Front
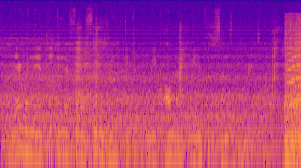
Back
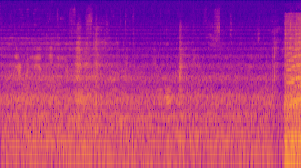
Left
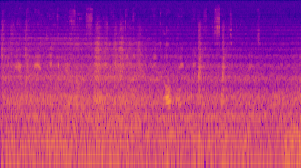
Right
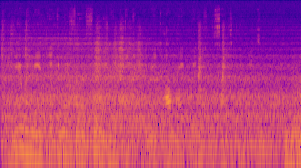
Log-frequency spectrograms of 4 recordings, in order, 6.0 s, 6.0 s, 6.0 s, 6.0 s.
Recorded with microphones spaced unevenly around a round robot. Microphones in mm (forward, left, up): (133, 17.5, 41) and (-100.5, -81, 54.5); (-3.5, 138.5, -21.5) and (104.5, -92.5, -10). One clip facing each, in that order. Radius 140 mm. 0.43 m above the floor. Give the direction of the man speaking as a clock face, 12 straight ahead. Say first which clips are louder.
Front 6 dB, right 5 dB; 1 o'clock.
